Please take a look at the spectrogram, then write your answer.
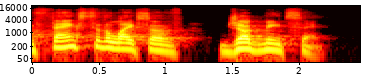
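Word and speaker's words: Jagmeet: likes of jugmeet singh i'm not mispronouncing his name i'm going to make sure everybody knows that that's how he pronounces his name it's on his twitter bio it says jug meat jug rhymes with hug meat yeah i'm a moderate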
